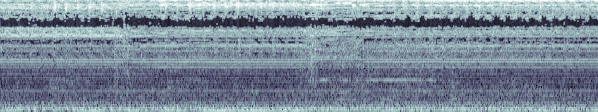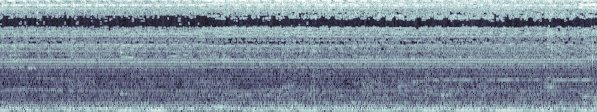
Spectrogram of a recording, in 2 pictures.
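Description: Handheld permanent-makeup pen (eyebrow tattoo machine) running against the brow, giving a steady low electric buzz.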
